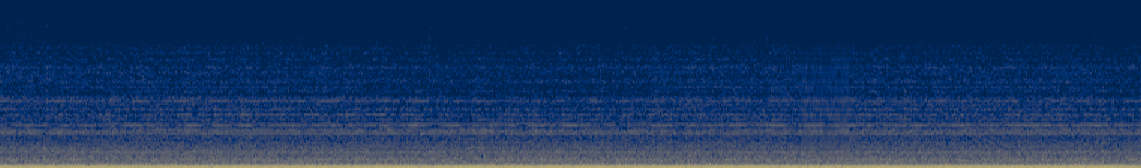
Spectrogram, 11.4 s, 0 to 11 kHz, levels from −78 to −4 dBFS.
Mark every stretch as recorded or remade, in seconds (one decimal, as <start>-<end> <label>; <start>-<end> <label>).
0.0-8.0 recorded; 8.0-8.5 remade; 8.5-11.4 recorded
